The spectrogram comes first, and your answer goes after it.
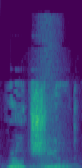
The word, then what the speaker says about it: Rothschild: famous the Rothschild family pronounced "Rote-shield" in the German dialect Mayer Rothschild sent his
